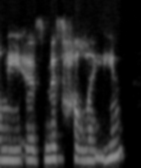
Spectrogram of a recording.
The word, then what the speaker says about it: Helene: call me is Miss Helene. And I say my name rhymes with Maine to help people. So Helene rhymes with Maine.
